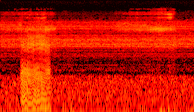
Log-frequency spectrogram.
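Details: One brief, buzzing, rattling snore over steady low background noise; snoring.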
